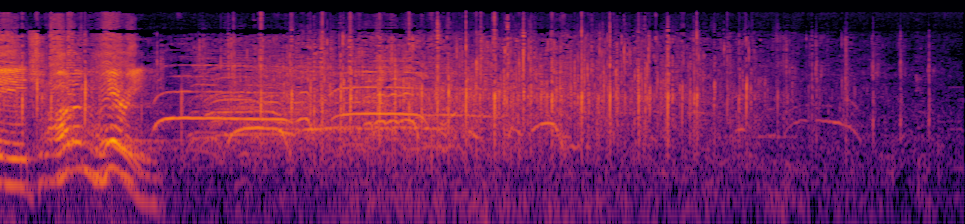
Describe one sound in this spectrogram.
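A crowd cheers and whistles outdoors.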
